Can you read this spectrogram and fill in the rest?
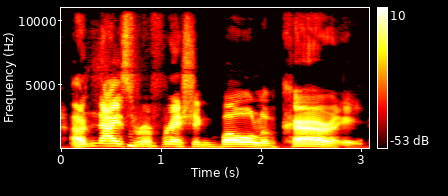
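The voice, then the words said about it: Imitates another person's voice. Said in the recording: “I'm going to do a Curly impression every time you bring it up... good Tim Curry impression”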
